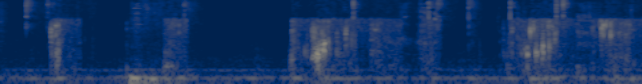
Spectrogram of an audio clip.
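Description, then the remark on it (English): Someone takes a drink of water, with a few soft bursts of cup handling, gentle sloshing and swallowing spaced across the moment, over a faint steady hum and no talking. “Excuse me, I'm going to take a drink of water.”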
